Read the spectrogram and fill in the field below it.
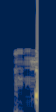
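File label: Dispatch, p25; WSO DISP 2; Wake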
